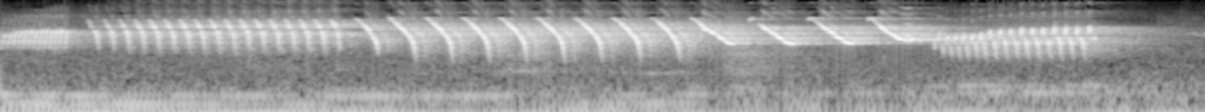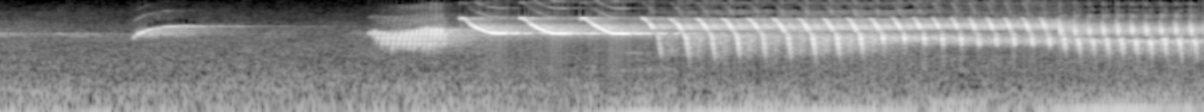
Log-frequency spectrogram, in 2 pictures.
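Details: Training recording of a Belgian canary song: rapid rattling trills and repeated falling whistles for four seconds, a short pause with a single soft note, then the fast trilled phrases resume, with a faint low hum beneath.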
